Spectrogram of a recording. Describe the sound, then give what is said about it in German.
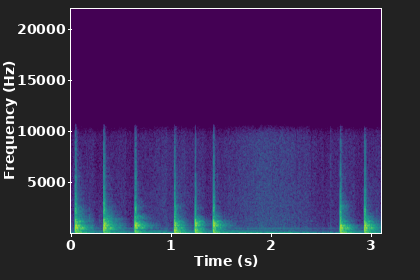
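Loud knocking on a heavy wooden city gate on an evening of terrible weather with lightning, thunder and pouring rain: two quick bursts of three hard raps, a pause, then three more, each knock ringing with a hollow wooden boom. No voices. “Da klopfte es an das Stadttor.”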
